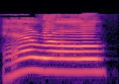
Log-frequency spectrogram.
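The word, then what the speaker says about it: Erotao (ἐρωτάω): A future active indicative of the verb erotao. Erotao. This is E-R, long O, T-A, long O.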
